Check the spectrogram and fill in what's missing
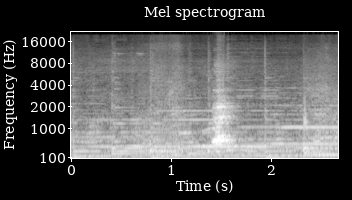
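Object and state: Nothing is struck.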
